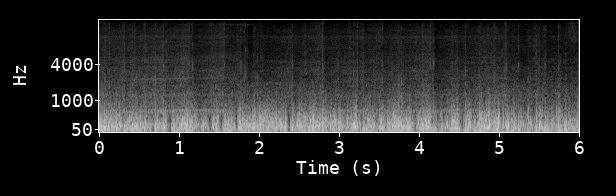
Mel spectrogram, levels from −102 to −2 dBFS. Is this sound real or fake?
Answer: real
